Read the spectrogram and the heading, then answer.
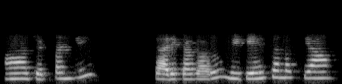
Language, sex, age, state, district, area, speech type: Telugu, female, 30-45, Telangana, Khammam, urban, conversation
